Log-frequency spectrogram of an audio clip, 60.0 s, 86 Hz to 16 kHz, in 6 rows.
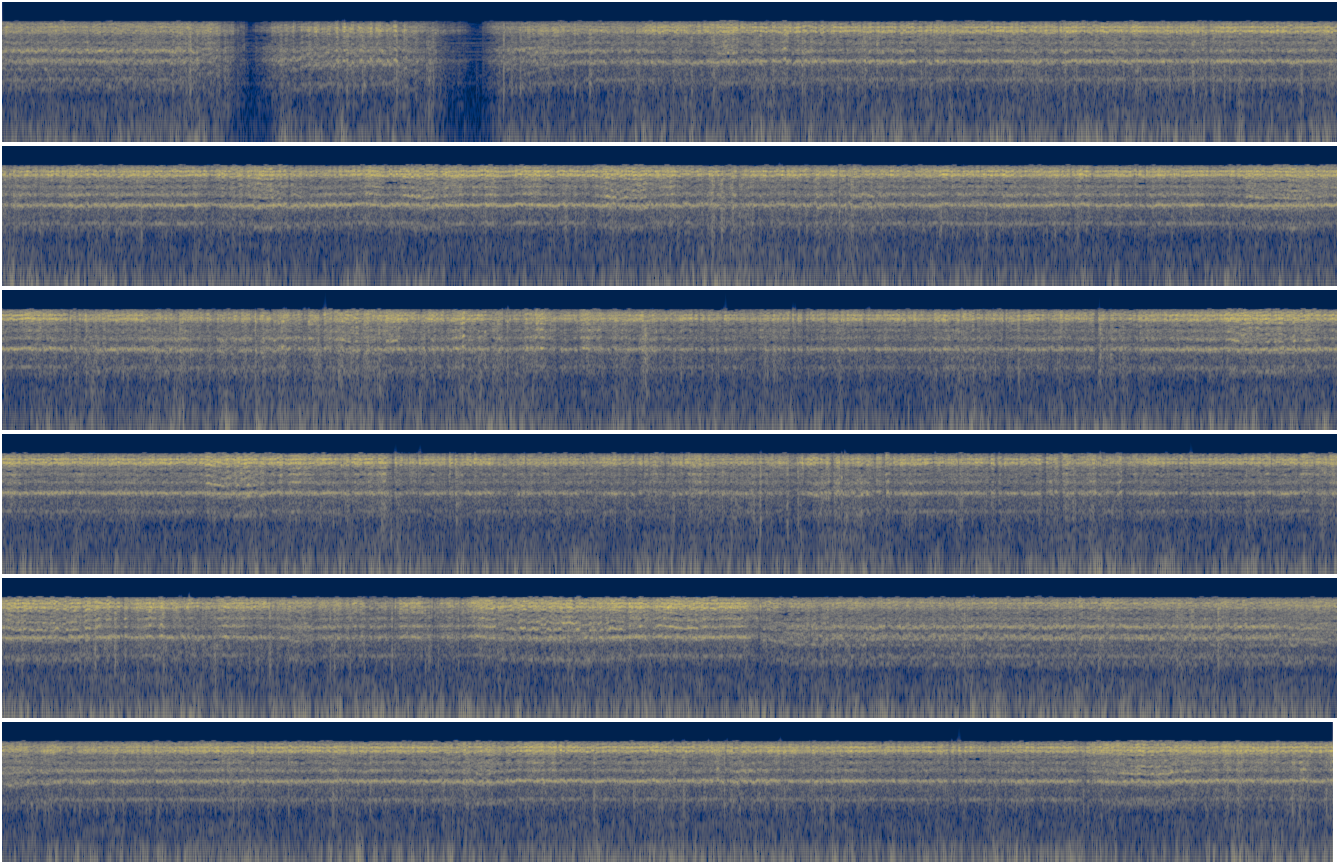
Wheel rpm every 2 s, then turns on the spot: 180, 100, 160, 230, 230, 230, 220, 230, 230, 230, 230, 230, 230, 230, 230, 230, 230, 240, 240, 230, 220, 230, 220, 200, 200, 210, 230, 230, 230, 230.
none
